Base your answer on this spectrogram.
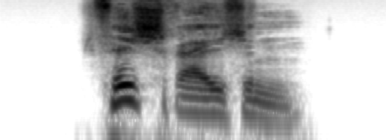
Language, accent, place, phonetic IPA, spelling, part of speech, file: German, Germany, Berlin, [ˈfɪʃˌʁaɪ̯çn̩], fischreichen, adjective, De-fischreichen.ogg
- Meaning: inflection of fischreich: 1. strong genitive masculine/neuter singular 2. weak/mixed genitive/dative all-gender singular 3. strong/weak/mixed accusative masculine singular 4. strong dative plural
